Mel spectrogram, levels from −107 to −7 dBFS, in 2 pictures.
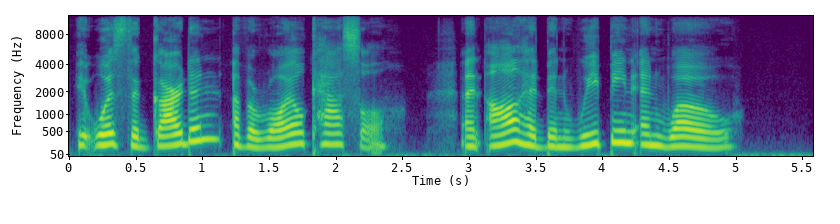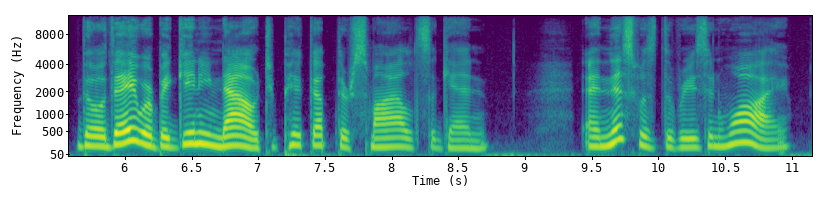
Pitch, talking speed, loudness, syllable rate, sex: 200 Hz, 170 wpm, -19 LUFS, 3.2 syllables/s, female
